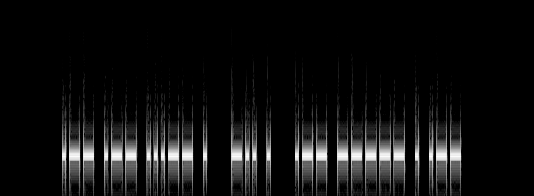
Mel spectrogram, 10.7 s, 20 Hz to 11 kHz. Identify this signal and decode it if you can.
Morse code, heard as a keyed tone, about 17 wpm, 700 Hz. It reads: WW3E DE W0EW
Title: USA Callsign DE Callsign - 4 Characters - 17wpm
